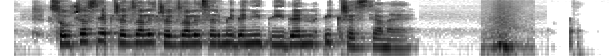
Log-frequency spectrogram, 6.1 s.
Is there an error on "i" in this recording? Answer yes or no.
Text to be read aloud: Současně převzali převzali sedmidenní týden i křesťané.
no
